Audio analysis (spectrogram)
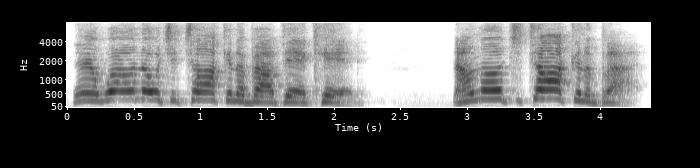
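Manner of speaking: put-on high, loud Boston accent; hammed-up Boston ballplayer impression; Schwarber Boston impression. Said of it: "Do a Schwarber Boston impression".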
